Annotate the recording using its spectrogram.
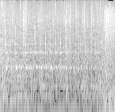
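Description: Battle-scene film soundtrack: a steady held tone over a low rumble, with scattered small clicks from the fighting.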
